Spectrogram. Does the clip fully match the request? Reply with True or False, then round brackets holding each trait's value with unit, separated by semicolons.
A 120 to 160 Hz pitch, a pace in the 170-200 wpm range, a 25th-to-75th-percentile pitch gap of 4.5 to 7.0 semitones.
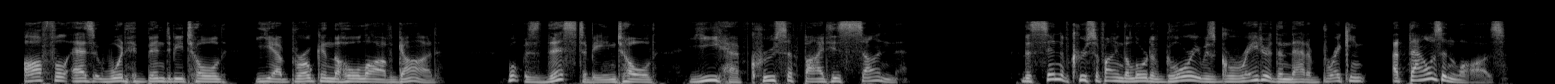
True (135 Hz; 185 wpm; 5.0 semitones)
